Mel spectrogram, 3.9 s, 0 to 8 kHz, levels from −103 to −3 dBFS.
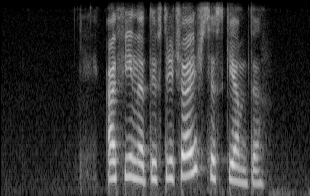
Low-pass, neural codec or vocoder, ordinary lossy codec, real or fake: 7.2 kHz; none; Opus, 32 kbps; real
